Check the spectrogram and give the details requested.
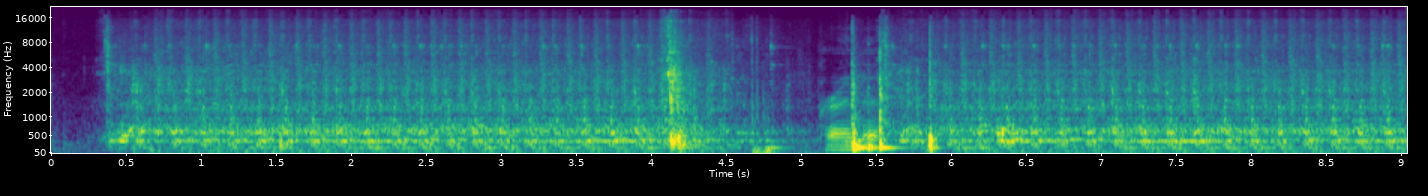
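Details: Rebuilt Yamaha G29 golf cart engine, first start in neutral after final assembly: catches quickly and settles into a fast, even chatter with a few brief blips; rebuilt engine running.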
